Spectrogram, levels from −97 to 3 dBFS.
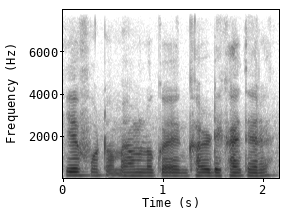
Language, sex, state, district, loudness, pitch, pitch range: Hindi, male, Arunachal Pradesh, Lower Dibang Valley, -19 LUFS, 145 Hz, 140-150 Hz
